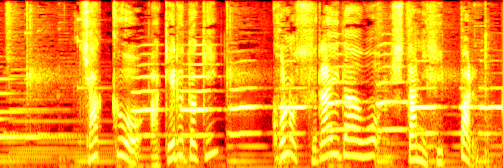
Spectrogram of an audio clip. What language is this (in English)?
Japanese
